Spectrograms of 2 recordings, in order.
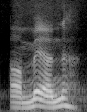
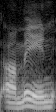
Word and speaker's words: Amen: word A-M-N, which is, if you put an E there, it's Amen, or the Hebrew way of pronouncing it is a little bit more like Amen, and it means, so be it.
